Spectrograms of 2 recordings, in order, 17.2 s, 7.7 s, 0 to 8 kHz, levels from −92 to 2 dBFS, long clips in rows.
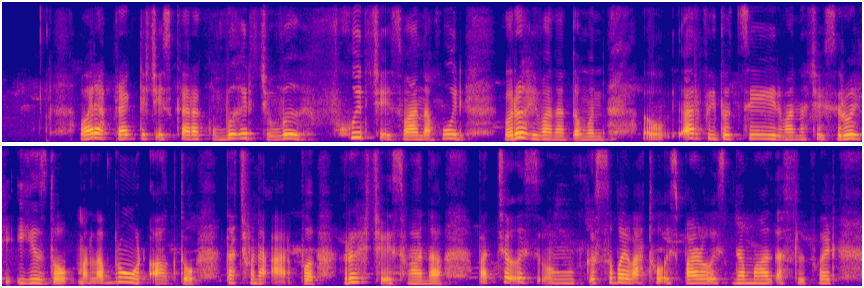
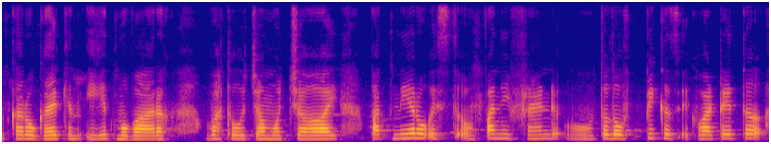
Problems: constant background noise, background conversations at intervals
